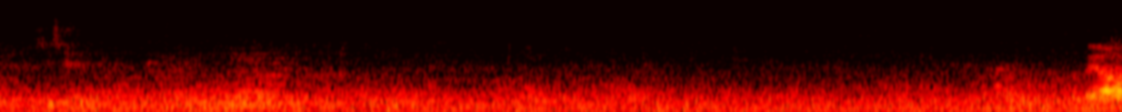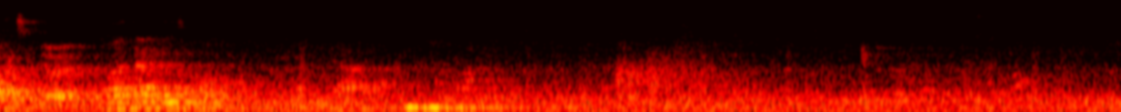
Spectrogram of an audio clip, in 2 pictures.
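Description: Acoustic guitars strum softly through a loudspeaker in a hall.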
